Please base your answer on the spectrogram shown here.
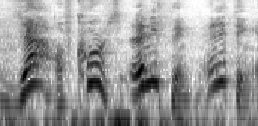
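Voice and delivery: high, eager bartender; fawning, happy to serve; eager to please. Retold or imitated.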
